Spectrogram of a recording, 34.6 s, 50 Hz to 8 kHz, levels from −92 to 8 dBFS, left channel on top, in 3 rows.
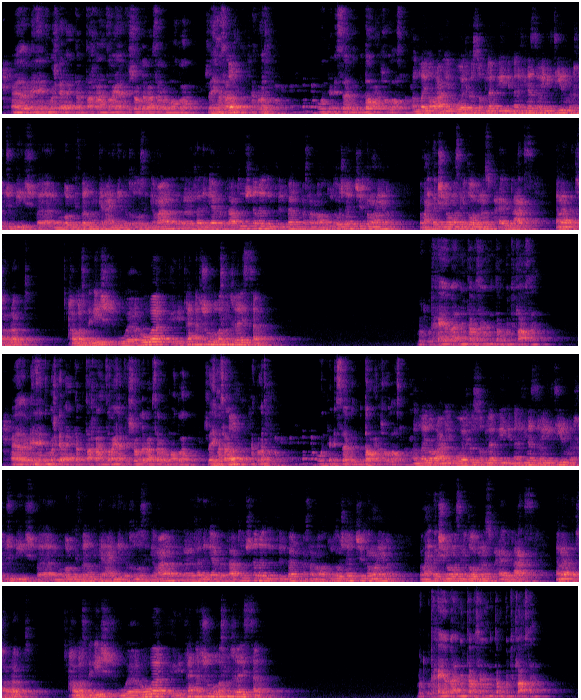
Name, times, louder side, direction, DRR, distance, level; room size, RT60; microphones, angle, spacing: voice 1, 0.2-3.8 4.1-4.6 5.1-8.2 31.4-33.7, right 2 dB, 65° right, -1 dB, 0.7 m, -32 dB
voice 2, 4.1-4.8 5.2-5.4 8.2-19.4 19.9-22.2 22.6-23.7 24.4-28.4, equal, 65° left, -5 dB, 1.0 m, -30 dB
2.7 x 2.3 x 3.1 m, 1.1 s
head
